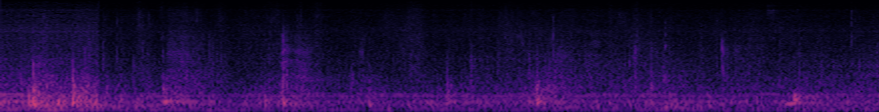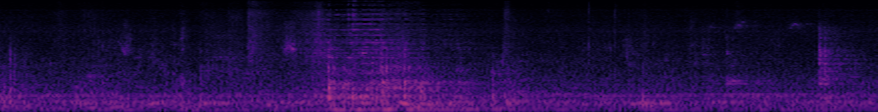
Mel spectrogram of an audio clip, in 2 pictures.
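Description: Scattered light knocks and clicks of handling and footsteps on a wooden stage floor, over a faint steady hum, with a brief rustling noise about nine seconds in.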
